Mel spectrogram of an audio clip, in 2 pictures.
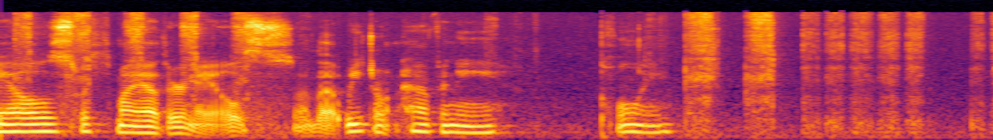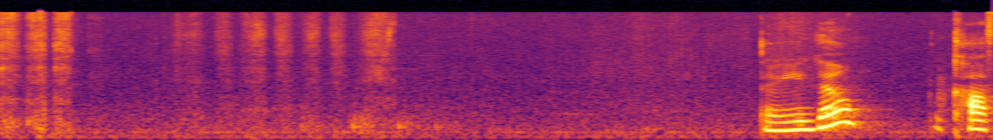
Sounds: Rub

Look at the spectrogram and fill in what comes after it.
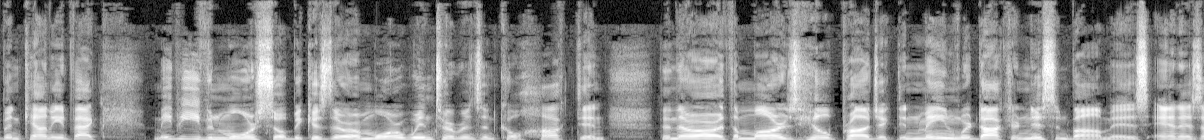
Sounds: Speech

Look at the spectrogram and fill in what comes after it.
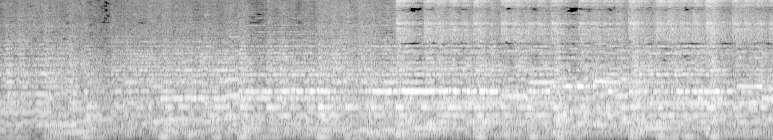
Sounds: Music, Theme music, Soundtrack music

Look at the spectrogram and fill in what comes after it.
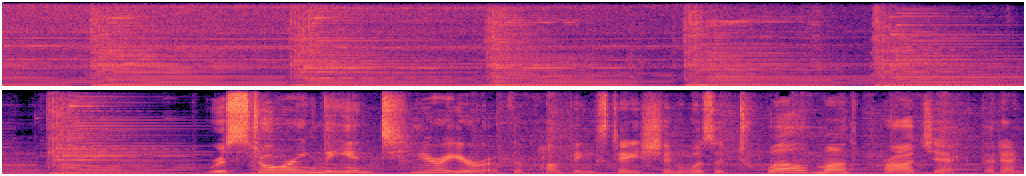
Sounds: Music, Speech

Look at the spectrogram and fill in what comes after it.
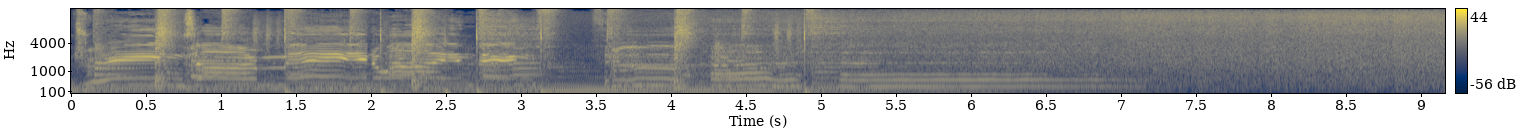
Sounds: Music, outside, rural or natural

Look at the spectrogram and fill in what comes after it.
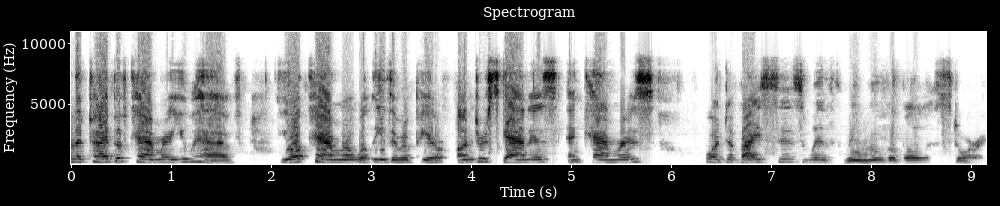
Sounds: Speech

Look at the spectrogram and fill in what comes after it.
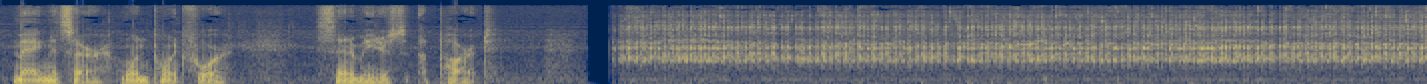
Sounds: Speech

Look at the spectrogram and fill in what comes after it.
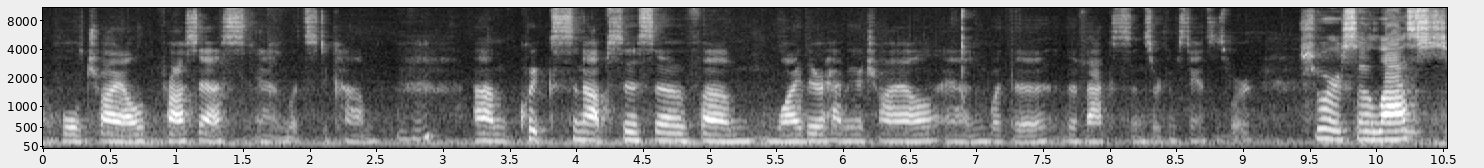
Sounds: Speech

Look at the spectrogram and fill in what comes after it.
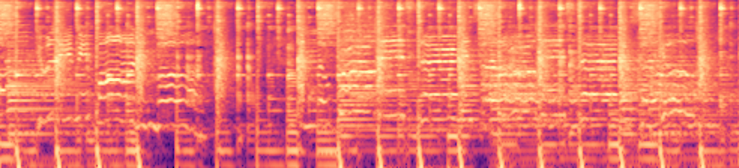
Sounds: Music

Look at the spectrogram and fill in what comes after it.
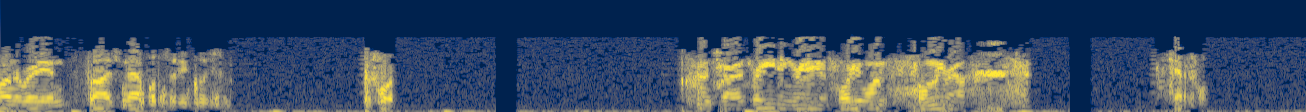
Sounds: police radio chatter

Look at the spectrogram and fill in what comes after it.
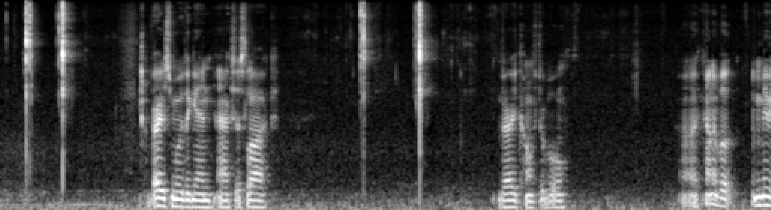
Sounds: Tools, Speech

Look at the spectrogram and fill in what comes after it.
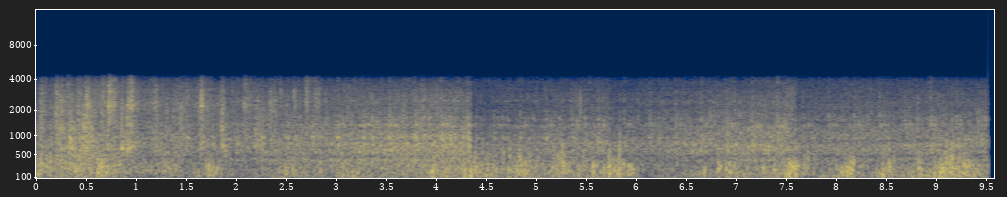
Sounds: Truck, Vehicle

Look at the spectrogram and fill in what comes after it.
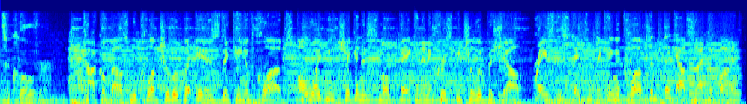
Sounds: Speech, Music

